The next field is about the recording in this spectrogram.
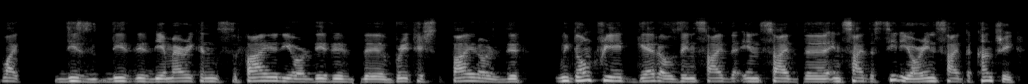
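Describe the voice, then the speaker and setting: A man's voice: fairly high pitch, highs cut off. A man in his forties from Portugal, Portuguese native, speaking English with a Portuguese accent as a lawyer in a webinar discussion, hesitant with many fillers and restarts. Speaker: lawyer advising clients.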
